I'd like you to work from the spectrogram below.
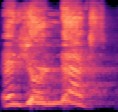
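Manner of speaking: loud, high shouted threat; mom's yell. Retold or imitated. Mother spotting the giggling son after kicking the door in, yelling. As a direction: bellow it like an angry mom catching a giggling kid. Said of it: "she just goes".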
